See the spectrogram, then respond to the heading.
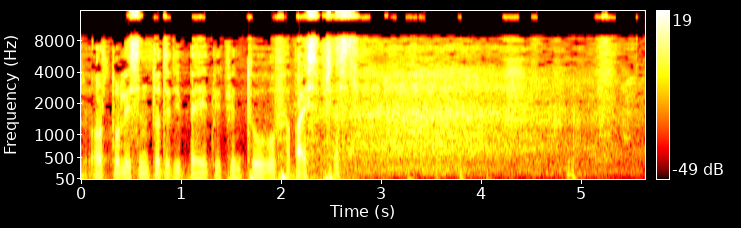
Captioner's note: laughter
